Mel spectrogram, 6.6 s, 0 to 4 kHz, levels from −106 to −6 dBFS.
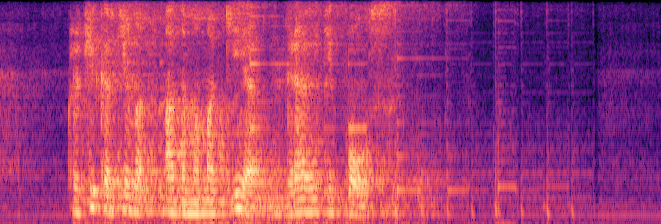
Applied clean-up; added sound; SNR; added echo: neural separator model SepFormer DNS4.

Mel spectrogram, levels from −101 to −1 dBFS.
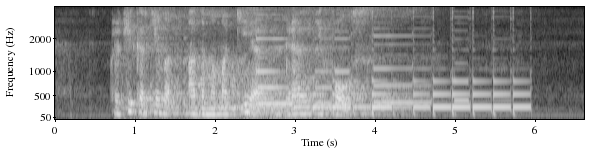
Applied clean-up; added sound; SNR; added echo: none; Electric guitar; -1 dB; reverberation time 2.6 s.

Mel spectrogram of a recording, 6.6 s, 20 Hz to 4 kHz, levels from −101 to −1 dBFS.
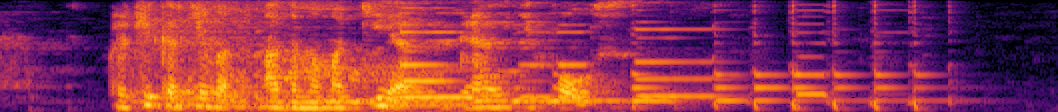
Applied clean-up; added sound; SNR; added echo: classical method WPE with log-MMSE.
